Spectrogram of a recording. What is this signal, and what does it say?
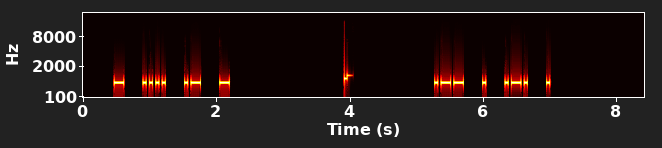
Morse code, heard as a keyed tone, about 25 wpm, spaced as for 18 wpm, 700 Hz. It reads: THAT WERE
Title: 2x Character Spacing - Top 100 Words - 25wpm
